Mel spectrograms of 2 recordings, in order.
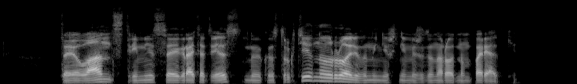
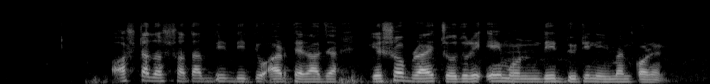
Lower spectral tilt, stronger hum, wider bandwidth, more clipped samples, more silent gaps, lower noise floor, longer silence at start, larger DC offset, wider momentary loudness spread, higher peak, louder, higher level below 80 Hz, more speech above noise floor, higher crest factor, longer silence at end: second, -4 dB/octave vs -6.5 dB/octave; neither; first, 15 kHz vs 7.8 kHz; neither; neither; second, -72 dBFS vs -77 dBFS; second, 0.6 s vs 0.95 s; neither; first, 14 LU vs 9 LU; first, -4 dBFS vs -14 dBFS; first, -26 LUFS vs -30 LUFS; about the same, -66 dBFS vs -62 dBFS; about the same, 46 dB vs 48 dB; first, 22 dB vs 16 dB; first, 0.8 s vs 0.45 s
